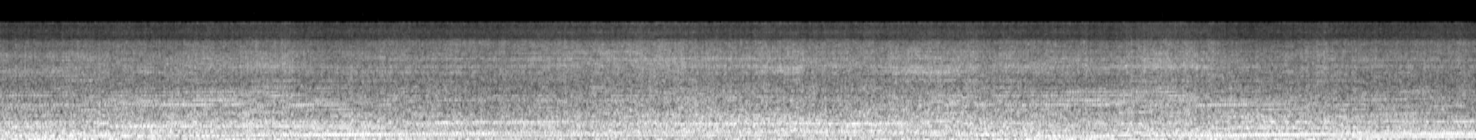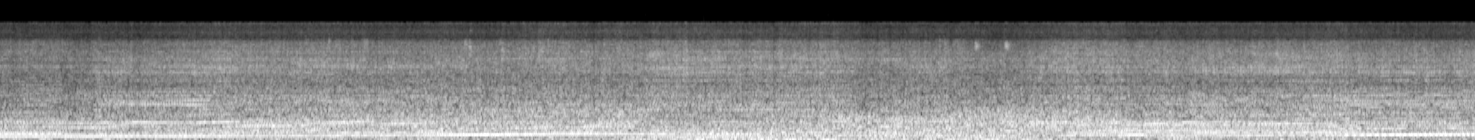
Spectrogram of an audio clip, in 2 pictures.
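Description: The MGB race car's B-series four-cylinder engine heard on board, running hard as it laps, its revs rising and falling through the gears and corners, with a quick drop and climb about ten seconds in.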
